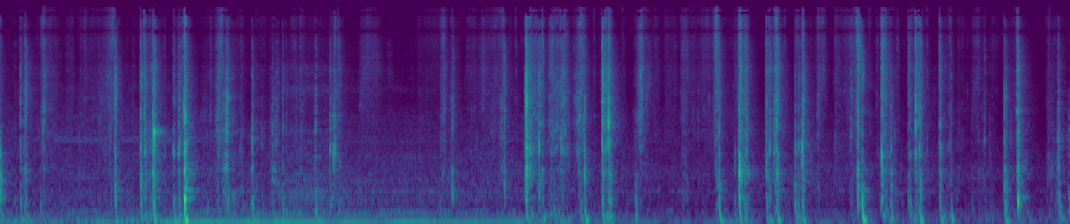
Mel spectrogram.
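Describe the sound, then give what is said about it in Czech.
Oracle cards being shuffled, a quick series of sharp riffling snaps and slaps in irregular bursts, with a brief pause before the shuffling resumes, as two cards fall out; no one speaks. “A mám pocit, že tady ty dvě karty dokonce vypadly, tady ty první dvě, když jsem dělala vzkazy z přírody.”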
